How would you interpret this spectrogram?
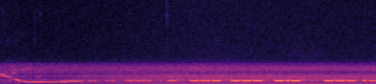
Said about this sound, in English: The thing about Morse code is there's texture to it. Like that's machine-driven code. It's too perfect. When real people send code, there's a little, everybody has a little swing to it.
